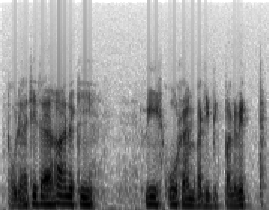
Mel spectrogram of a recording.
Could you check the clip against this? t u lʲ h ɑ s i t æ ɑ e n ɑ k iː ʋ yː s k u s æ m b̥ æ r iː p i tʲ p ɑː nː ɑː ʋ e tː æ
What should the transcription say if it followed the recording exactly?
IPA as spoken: t u lʲ h ɑ s i t æ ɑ i n ɑ k iː ʋ iː s k uː s æ m b̥ æ r iː p i tʲ p ɑ nː ɑ ʋ e tː æ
